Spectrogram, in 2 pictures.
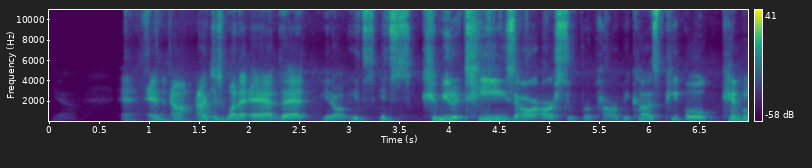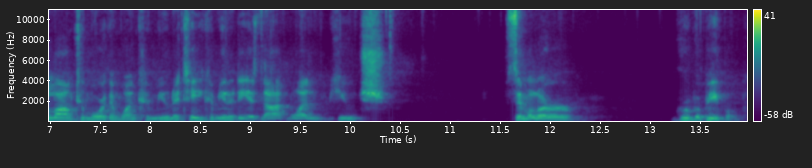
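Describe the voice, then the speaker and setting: A woman's voice: lowish voice, moderate pace. A woman speaking as a panelist, adding her remarks to a discussion.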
